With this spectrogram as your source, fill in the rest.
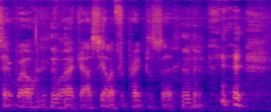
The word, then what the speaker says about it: Nubia Garcia: Nubia Garcia. Yeah. You pronounce that well. Nubia Garcia, I'll have to practice that.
